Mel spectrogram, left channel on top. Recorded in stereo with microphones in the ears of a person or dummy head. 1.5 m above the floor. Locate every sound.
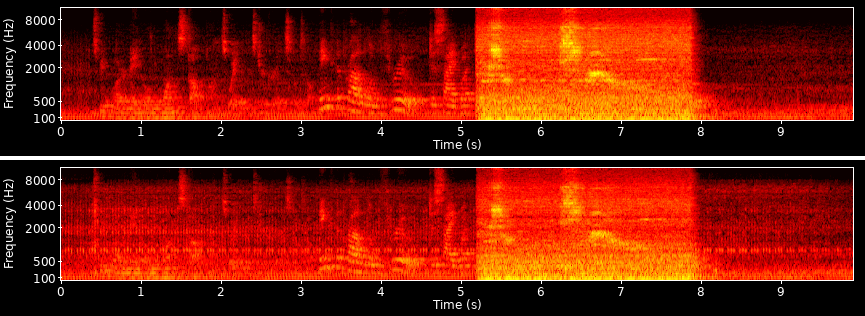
0.4 s a man speaking: 15° right (ahead or behind), 1.6 m; by 3.1 s 60° left (ahead or behind), 0.9 m
3.2 s a woman speaking: 35° right (ahead or behind), 1.1 m
5.2 s a bird: 70° left (ahead or behind), 0.7 m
